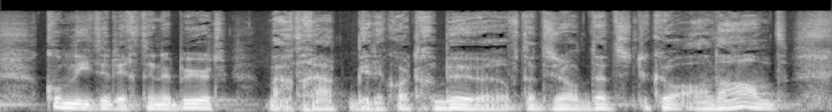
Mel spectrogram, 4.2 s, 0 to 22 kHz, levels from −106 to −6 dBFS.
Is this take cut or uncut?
cut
